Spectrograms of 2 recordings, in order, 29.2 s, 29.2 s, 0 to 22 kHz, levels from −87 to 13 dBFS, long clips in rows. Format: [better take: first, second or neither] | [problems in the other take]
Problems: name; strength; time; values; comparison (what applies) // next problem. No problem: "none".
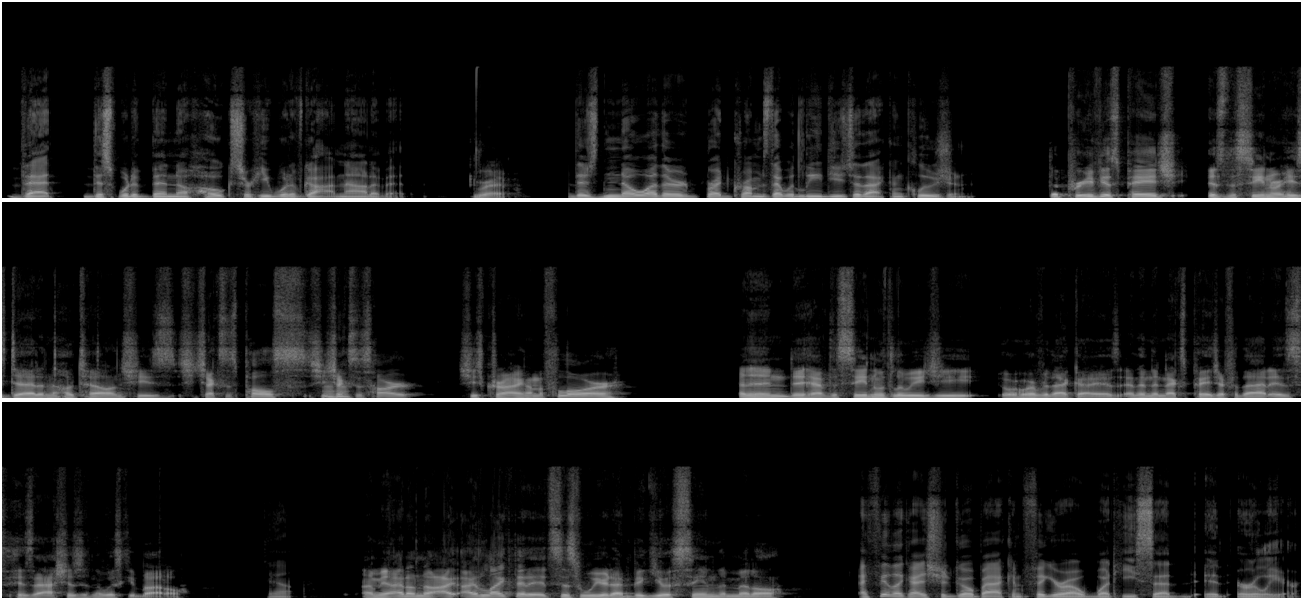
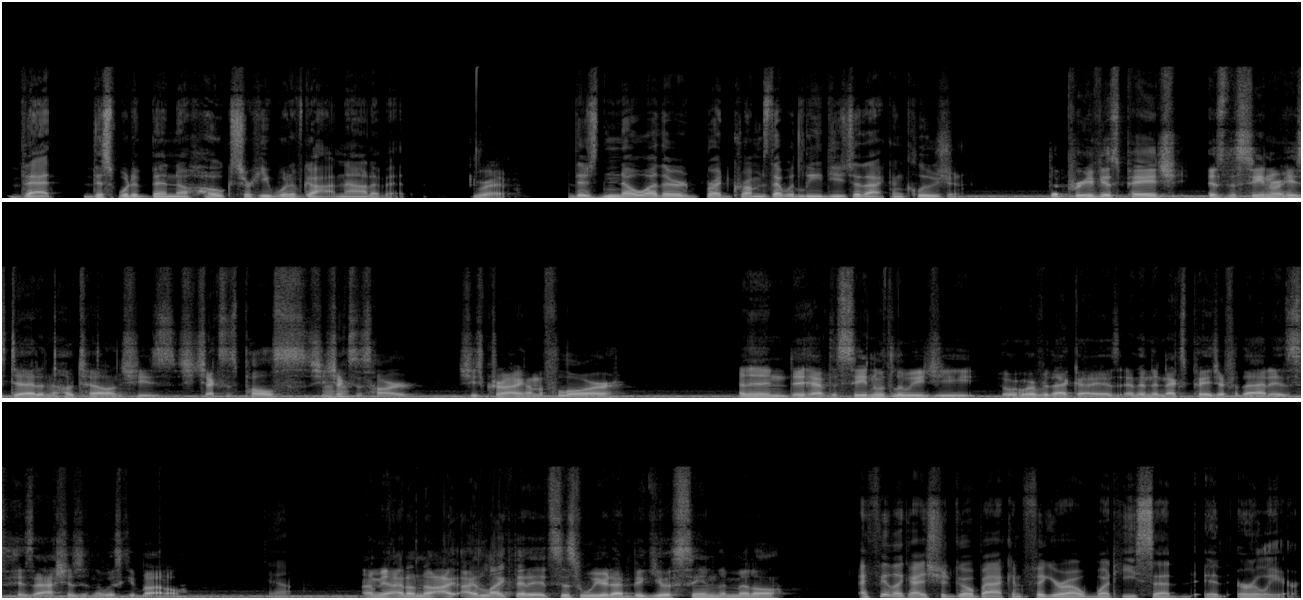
first | low rumble; noticeable; from 7 to 22 s; 20 dB below the speech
